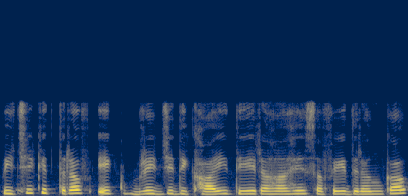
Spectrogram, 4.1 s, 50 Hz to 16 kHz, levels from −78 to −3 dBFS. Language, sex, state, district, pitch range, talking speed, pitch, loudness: Hindi, female, Jharkhand, Ranchi, 235-265 Hz, 175 wpm, 250 Hz, -14 LUFS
